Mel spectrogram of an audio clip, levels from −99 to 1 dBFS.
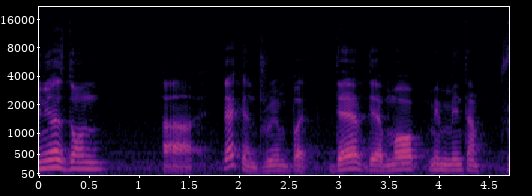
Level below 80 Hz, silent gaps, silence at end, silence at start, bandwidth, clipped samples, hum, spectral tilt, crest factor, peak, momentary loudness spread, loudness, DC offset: -88 dBFS; none; 0 s; 0 s; 16 kHz; under 0.1%; none; -6 dB/octave; 20 dB; -34 dBFS; 10 LU; -53 LUFS; under 0.1%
